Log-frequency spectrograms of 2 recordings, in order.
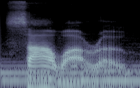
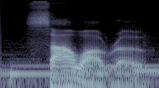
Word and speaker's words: saguaro: A tall cactus called the saguaro. You say it like saguaro. You say it like saguaro.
